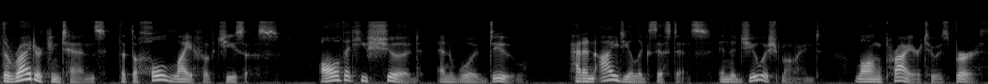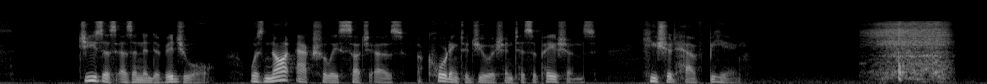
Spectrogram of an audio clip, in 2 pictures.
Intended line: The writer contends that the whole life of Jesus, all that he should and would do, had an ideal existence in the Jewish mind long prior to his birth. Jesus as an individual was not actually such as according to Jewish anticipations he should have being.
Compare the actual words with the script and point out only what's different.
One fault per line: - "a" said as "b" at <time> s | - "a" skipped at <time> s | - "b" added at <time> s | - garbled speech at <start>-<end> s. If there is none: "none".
none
